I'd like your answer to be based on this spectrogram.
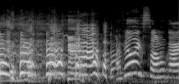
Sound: both laugh

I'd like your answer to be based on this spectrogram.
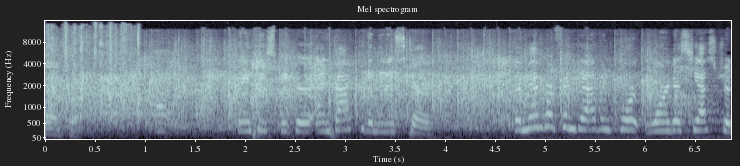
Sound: applause

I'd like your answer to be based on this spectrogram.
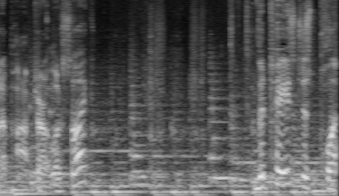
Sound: crunching

